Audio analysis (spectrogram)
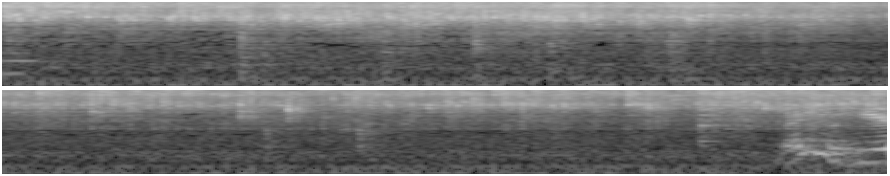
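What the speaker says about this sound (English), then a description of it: "When you hear that type of noise there, it means that a slight touch of water might have interfered with the oil" Potato balls fry in hot oil with a steady, dense sizzle and crackle, and a sharper burst of spattering near the end where a touch of water hits the oil.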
